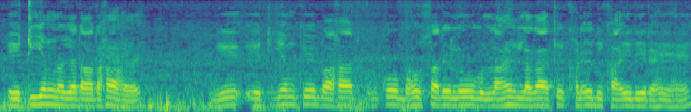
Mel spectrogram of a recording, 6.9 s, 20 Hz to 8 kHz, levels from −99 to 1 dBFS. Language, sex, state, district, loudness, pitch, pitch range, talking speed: Hindi, male, Bihar, Darbhanga, -14 LUFS, 145 Hz, 140-155 Hz, 180 wpm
